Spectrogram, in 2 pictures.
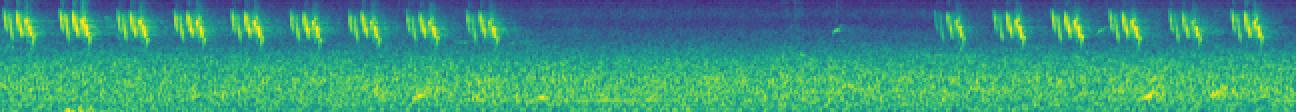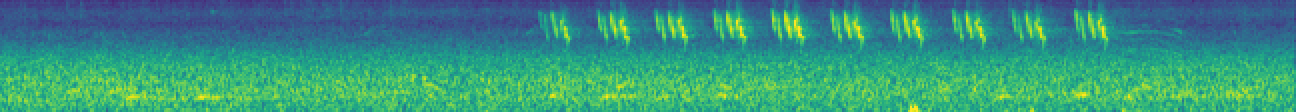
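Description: Striped prinia (Swinhoe's prinia) singing: three bursts of rapid, evenly repeated high notes, about four a second, the first ending about two and a half seconds in, the second around five to six seconds, the third starting near nine seconds and running almost to the end, over a steady background hiss.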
